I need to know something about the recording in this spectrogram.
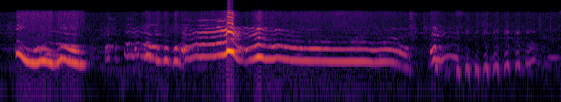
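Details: Spaniel talking back to its owner; a wavering grumble, then a long drawn-out howl-like whine held for about two seconds and trailing off, followed by short pulsed grumbling sounds.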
